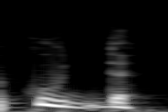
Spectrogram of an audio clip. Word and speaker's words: coude: one here is le coude. Okay, remember, you don't insist on this final E, it only gives you the sound of D at the end.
